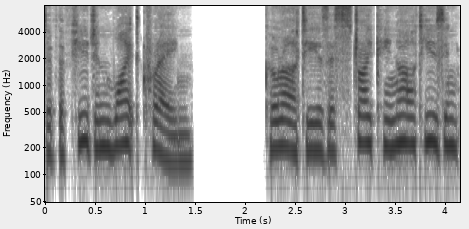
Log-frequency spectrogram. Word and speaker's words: 空手: In this era of escalating Japanese militarism, the name was changed from Ipermel to Ipermel Euro, both of which are pronounced karate Euro to indicate that the Japanese wished to develop the combat form in Japanese style.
